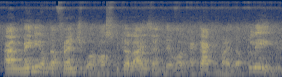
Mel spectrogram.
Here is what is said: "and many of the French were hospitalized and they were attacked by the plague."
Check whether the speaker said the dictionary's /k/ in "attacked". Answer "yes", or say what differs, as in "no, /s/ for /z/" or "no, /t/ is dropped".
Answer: yes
